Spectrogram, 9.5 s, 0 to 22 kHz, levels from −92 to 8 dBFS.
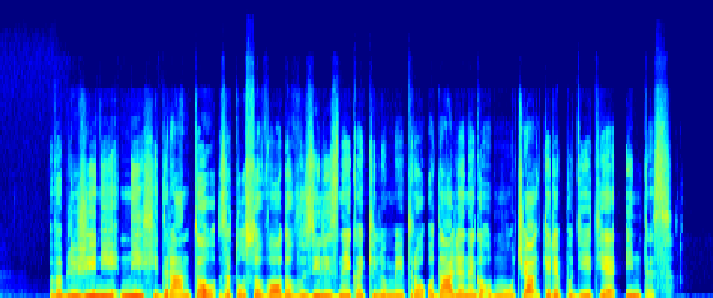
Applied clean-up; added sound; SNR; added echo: neural mask model DeepFilterNet 3.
